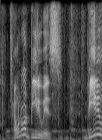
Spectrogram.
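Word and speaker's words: ビール: BIRU is how you say beer in Japanese.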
